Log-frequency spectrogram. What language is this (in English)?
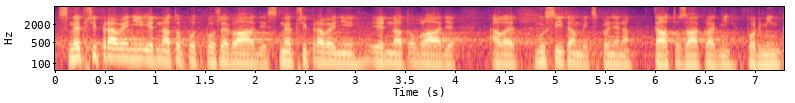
Czech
